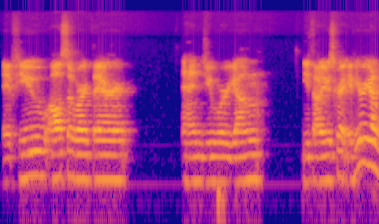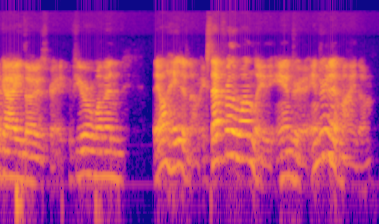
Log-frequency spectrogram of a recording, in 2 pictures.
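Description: Young man, podcast co-host, rambling storyteller, bright tone, echoey room. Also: mid-range voice, lively intonation, normal speed. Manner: rambling storyteller, laughs often. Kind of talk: casual chat.

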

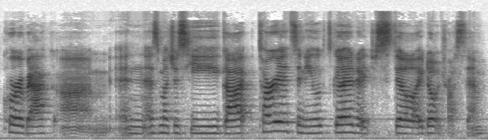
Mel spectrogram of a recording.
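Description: A woman's voice: mid-range voice, flat delivery, measured pace. A woman co-hosting a casual fantasy football show, giving her opinions bluntly and playfully. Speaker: co-host.

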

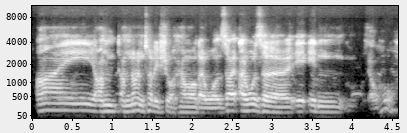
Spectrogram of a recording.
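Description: A man's voice: mid-range voice, moderate pace, lo-fi sound. A man in his thirties from Sweden, a podcast guest talking in an enthusiastic, self-mocking, casual way. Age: 30s. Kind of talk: casual chat.

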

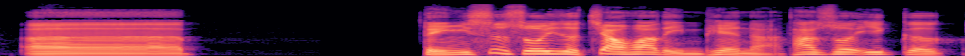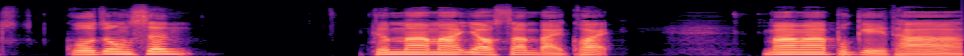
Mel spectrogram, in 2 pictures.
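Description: A man's voice: medium pitch, fairly bright tone, smooth, no echo, studio quality. A man with a Taiwanese Mandarin accent, a professor hosting a livestream talk who tells stories and draws out the particles at the ends of his phrases.

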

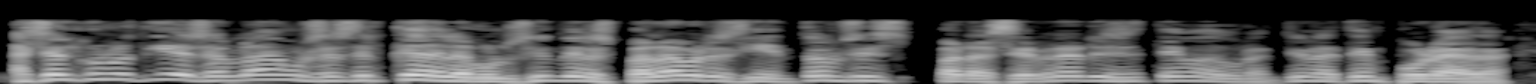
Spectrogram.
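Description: A man presenting a radio segment on how words changed from Latin, drawing out each example word slowly and with emphasis. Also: high-pitched, dull audio, loud music behind the voice. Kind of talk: explanatory talk on word origins.

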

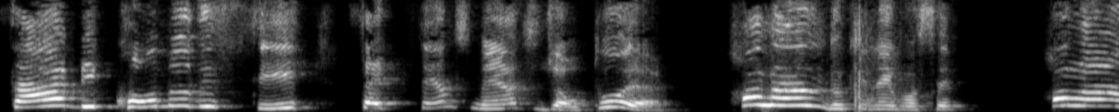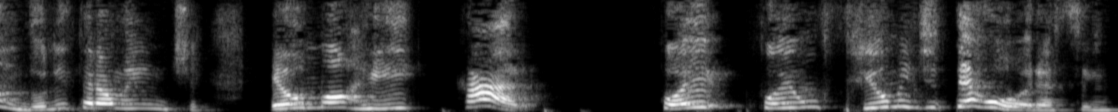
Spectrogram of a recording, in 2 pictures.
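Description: A young woman telling a dramatic personal travel story in casual, animated chat. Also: extremely high pitch, measured pace. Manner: lively, animated, dramatic retelling with gestures.

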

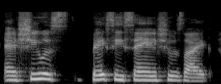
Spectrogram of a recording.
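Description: A woman's voice: mid-range voice, fairly quick. A woman, a podcast co-host telling a personal story in casual, earnest speech and acting out the dialogue. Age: 20s. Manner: earnest, animated retelling with quoted dialogue.

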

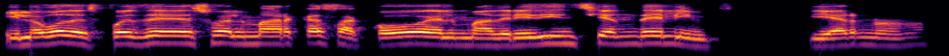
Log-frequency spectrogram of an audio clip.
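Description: High-voiced young man, dry dull audio. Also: little pitch movement, normal speed, darkish tone, no room sound. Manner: emotional, repeats phrases. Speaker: football podcast co-host. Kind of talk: casual fan chat.

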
